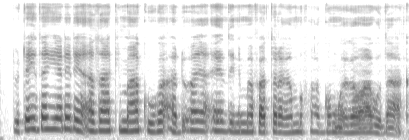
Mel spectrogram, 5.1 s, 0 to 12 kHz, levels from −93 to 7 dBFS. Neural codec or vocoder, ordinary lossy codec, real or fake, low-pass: vocoder, 48 kHz, 128 mel bands, Vocos; none; fake; 10.8 kHz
